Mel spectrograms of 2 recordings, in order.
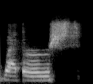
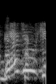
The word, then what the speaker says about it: Withers: It is "Lean on Me" by Bill Withers. Oh, is it Weathers or Withers? How do you pronounce his last name? I'd say Withers.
